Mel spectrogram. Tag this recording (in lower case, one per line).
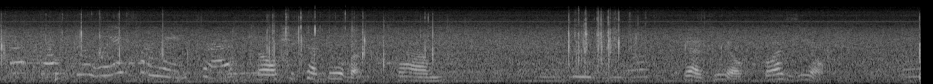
speech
